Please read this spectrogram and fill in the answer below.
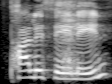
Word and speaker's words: polyethylene: wholly or partially of polyethylene, so you pronounce it? Polyethylene. Polyethylene, polypropylene, or polylactic acid will be prohibited.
